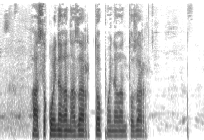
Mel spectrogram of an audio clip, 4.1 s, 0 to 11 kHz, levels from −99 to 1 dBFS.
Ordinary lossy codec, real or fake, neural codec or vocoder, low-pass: Opus, 64 kbps; real; none; 9.9 kHz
